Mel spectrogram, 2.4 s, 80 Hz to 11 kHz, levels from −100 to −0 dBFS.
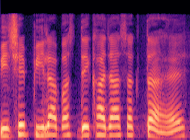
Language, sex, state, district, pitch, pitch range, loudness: Hindi, male, Arunachal Pradesh, Lower Dibang Valley, 200 Hz, 190-205 Hz, -15 LUFS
